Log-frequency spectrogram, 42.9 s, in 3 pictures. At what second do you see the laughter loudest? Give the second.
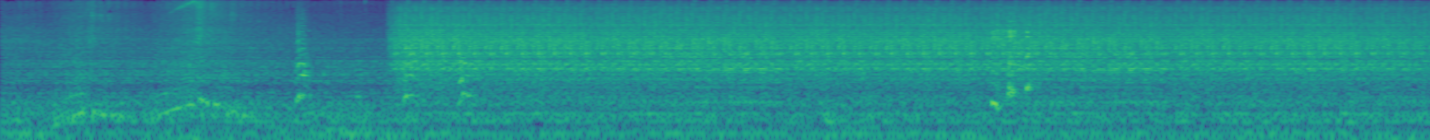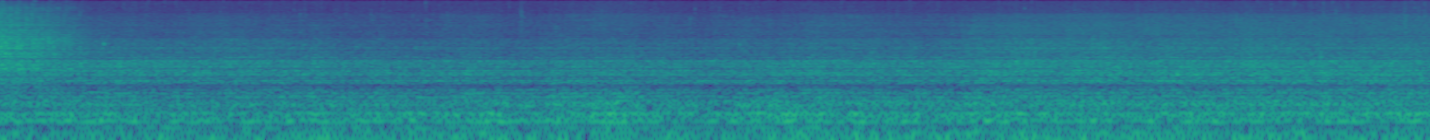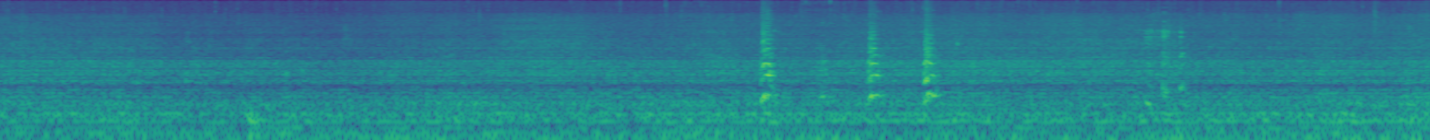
10 s.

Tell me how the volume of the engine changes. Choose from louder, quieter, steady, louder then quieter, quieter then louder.
steady.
